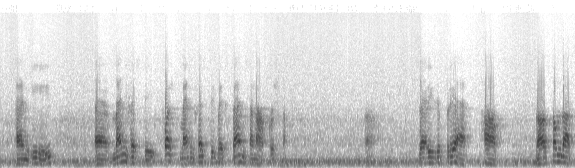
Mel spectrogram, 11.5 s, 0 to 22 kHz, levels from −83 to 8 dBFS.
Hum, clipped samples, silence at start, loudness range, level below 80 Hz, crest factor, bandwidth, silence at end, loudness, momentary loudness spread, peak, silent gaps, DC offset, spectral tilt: none; under 0.1%; 0 s; 7 LU; -52 dBFS; 18 dB; 18 kHz; 0 s; -23 LUFS; 15 LU; -6 dBFS; none; under 0.1%; -8 dB/octave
